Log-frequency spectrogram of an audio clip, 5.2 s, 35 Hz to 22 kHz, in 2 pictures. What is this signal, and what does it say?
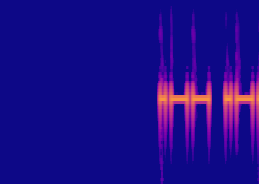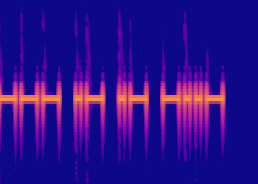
Morse code, heard as a keyed tone, about 22 wpm, 700 Hz. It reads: W1AAX
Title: USA Call Signs - 5 Characters - Repeated 2x - 22wpm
